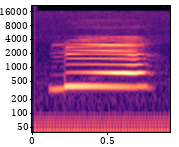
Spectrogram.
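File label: "lüe" first tone, pinyin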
